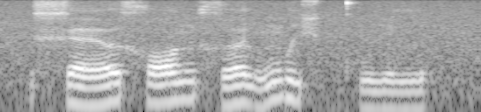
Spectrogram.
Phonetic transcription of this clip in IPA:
xɛ˨˩˦ə̯xɔ˨˦nxə˩˧˩lŋʷi˦˨x kʷʰi˩l

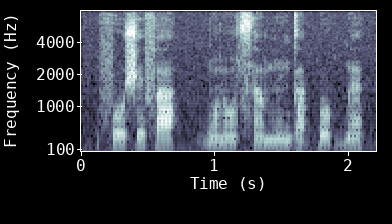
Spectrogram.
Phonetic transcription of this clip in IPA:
fo˧ʃe˧fa˧ | ɡ͡bɔ̃˨ɾɔ̃˨ sã˨˦mĩ˧ɡa˧ k͡po˧ ɡ͡bɛ̃˦

